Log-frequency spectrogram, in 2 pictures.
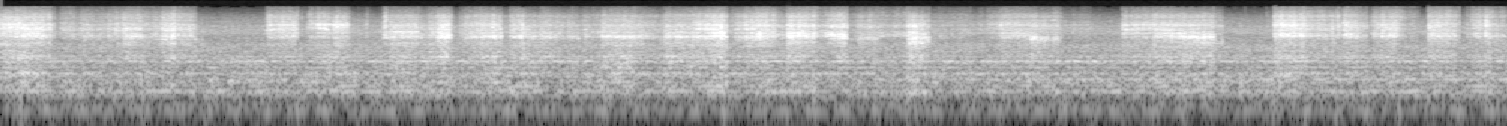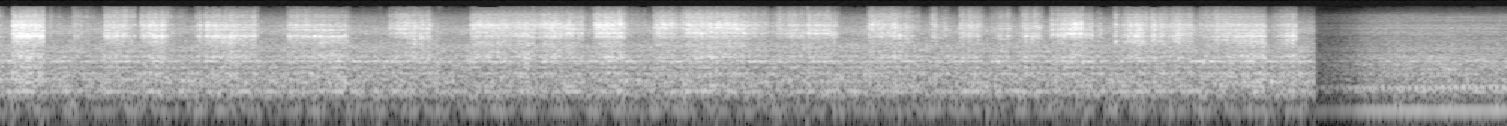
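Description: A wood lathe spinning a wooden spindle while a hand-held turning tool cuts into it, roughing out a bead: a rough shaving, scraping noise that rises and falls with each pass, over the steady hum of the lathe. About a second before the end the cutting stops abruptly and only the lathe's hum is left.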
